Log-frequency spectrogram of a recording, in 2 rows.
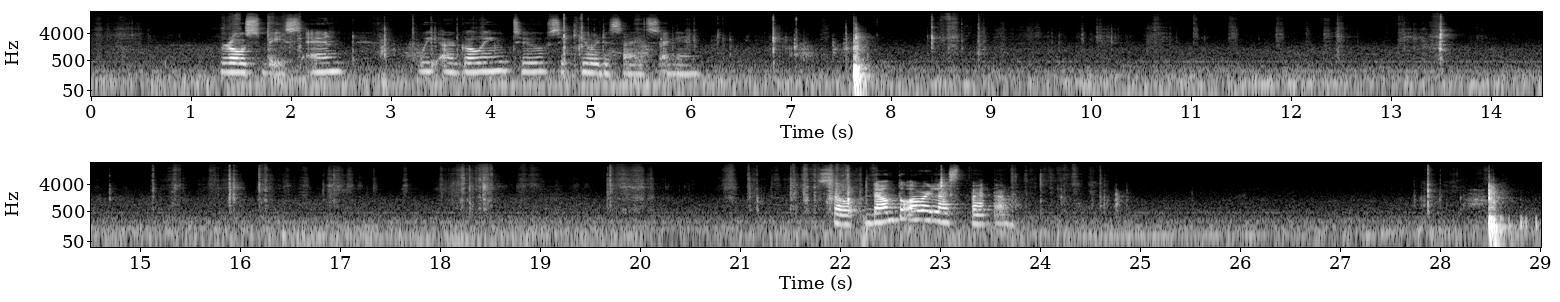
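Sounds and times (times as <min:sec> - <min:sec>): paper rustling and crinkling: 0:15.1 - 0:24.9.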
